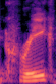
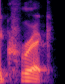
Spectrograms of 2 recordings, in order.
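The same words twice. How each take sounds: First: "creek" with a long ee; standard creek. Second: "crick" with a short i; local crick. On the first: Explaining local speech to co-host, "creek" with long ee. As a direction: say "creek" to rhyme with seek. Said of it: "some people down here, they'll say". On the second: Explaining local speech to co-host, "crick" with short i. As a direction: say "crick" to rhyme with brick. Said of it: "they say crick". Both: Shown as a demonstration.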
